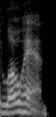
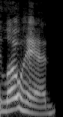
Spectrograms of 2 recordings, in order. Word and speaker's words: Lohan: Everybody has always said Lindsay Lohan. And she was like, well, it's actually Lindsay Lohan. So there you go. That's how that's pronounced. Well, thank you, Lindsay. I didn't know that. I would have assumed it was Lohan.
